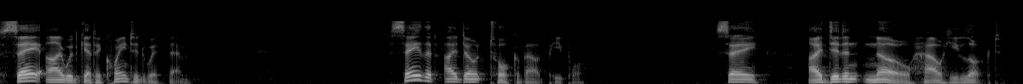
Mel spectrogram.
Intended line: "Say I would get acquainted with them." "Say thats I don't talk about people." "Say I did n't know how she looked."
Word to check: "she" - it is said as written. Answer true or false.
false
